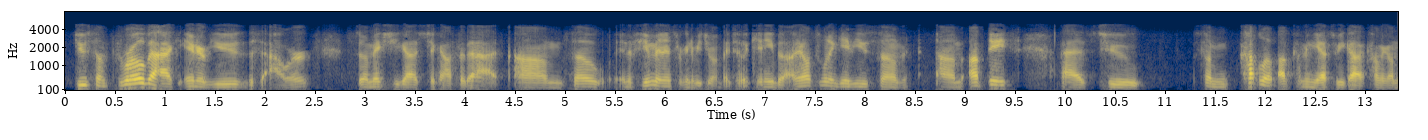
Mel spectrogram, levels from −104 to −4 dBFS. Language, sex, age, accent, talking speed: English, male, 20-39, American, 225 wpm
